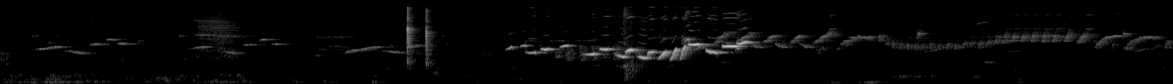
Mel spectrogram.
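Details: White-rumped shama song, scattered soft whistled notes building into a loud rapid rich warble with rising and falling phrases, then a long trilled sequence fading out; a sharp click midway.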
